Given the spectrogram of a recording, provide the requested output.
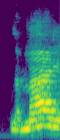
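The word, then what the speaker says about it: למד: right so now we have the love Lamar lamad in Hebrew means learn okay learn my young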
